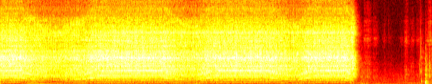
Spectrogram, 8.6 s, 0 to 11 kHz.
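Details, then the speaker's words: Tamiya Fighter Buggy RX #58184 after a fix for its dud first channel: a clean, high motor whine rises from a little throttle to full throttle and falls for about seven seconds, then cuts off. The motor and ESC are healthy. "And give it a little bit of throttle, and then more. That's full throttle right there."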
